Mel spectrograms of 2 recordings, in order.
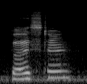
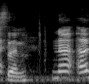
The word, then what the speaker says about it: bussin': What's it called? Bustin'? How do you say it? Bustin'. Bustin'? I thought it was bussin'. Okay, now you got me knowing not how to say it. It's bussin'. Bussin'.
